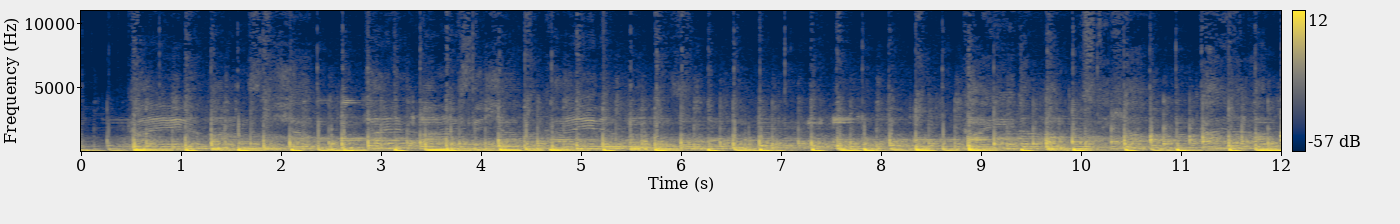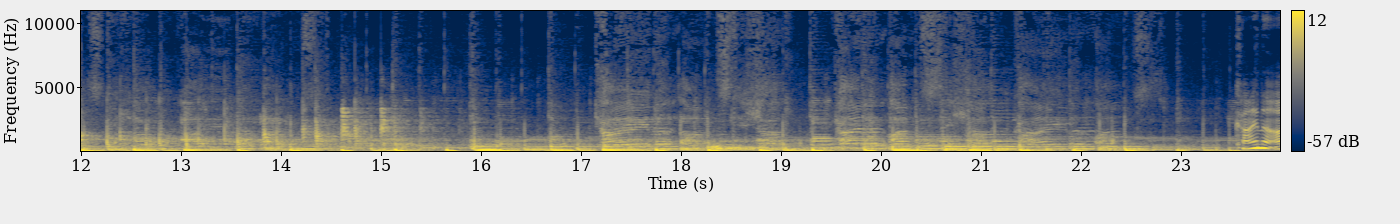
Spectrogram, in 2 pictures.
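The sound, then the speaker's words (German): A band's song plays continuously, with a steady driving beat, bass and vocals layered over full, loud instrumentation throughout. “für mich aber noch viel mehr Soundtrack der Krise geworden, ist äh, dieses Stück hier von der Band …”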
